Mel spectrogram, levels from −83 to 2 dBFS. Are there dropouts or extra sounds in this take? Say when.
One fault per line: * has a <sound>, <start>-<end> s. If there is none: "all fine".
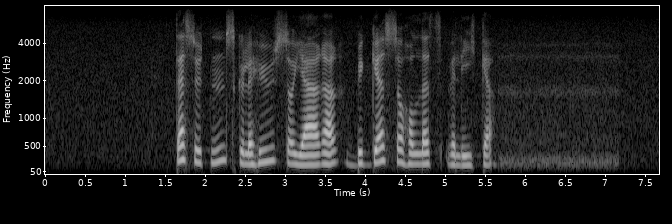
all fine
